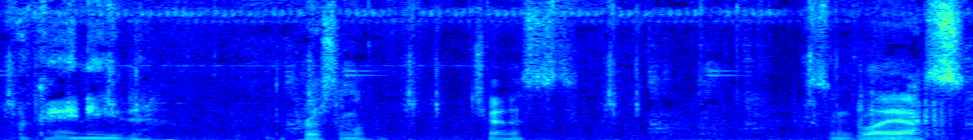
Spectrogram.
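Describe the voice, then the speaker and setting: In a room with audible echo, a man with an American accent speaks very slowly, his very deep, low voice full of lively intonation. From US Midwest. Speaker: gaming streamer. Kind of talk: live gameplay commentary. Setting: live stream. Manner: casual, with many fillers.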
